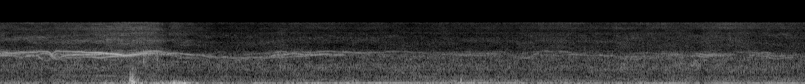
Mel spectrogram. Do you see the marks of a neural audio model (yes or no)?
yes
